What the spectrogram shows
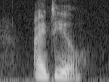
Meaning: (adjective) 1. Pertaining to ideas, or to a given idea 2. Existing only in the mind; conceptual, imaginary 3. Optimal; being the best possibility 4. Perfect, flawless, having no defects
- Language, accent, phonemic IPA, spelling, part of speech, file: English, US, /aɪˈdi(ə)l/, ideal, adjective / noun, En-us-ideal.ogg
